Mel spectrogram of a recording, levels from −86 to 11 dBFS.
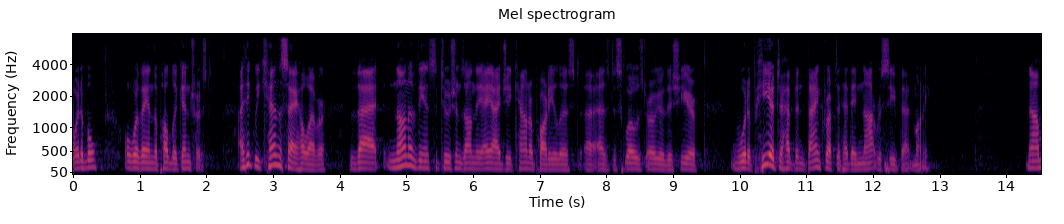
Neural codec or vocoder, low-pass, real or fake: codec, 16 kHz in and 24 kHz out, 1 kbps, XY-Tokenizer; 7.2 kHz; fake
